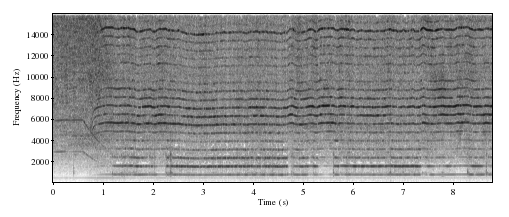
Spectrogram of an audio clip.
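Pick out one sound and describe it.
A power sander hums with a steady high whine.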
